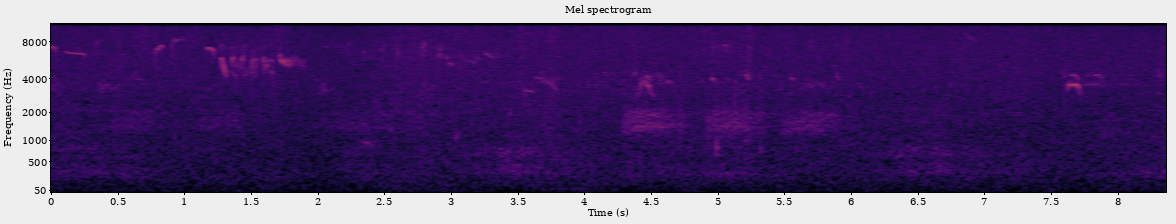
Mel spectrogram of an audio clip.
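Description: Quiet outdoor ambience with faint, scattered bird chirps, and about halfway through three short bird calls in quick succession.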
